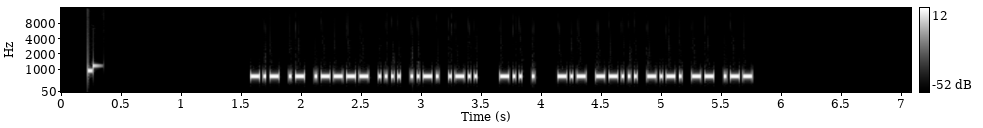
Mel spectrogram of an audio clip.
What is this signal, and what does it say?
Morse code, heard as a keyed tone, about 42 wpm, 700 Hz. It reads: KA1HFL DE K7CMW
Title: USA Callsign DE Callsign 45wpm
